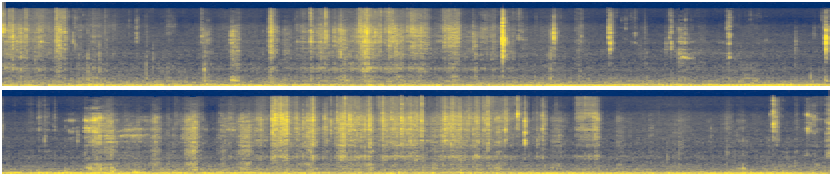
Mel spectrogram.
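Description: Close-up eating sounds: crunchy chewing with many small sharp clicks and some rustling, over a steady low hum.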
